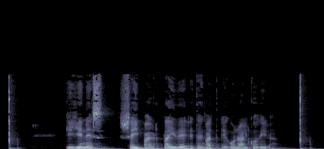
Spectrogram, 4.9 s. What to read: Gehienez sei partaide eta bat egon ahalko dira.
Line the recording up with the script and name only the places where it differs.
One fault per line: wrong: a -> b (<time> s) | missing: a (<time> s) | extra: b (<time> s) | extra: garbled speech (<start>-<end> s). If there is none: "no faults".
no faults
